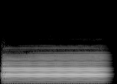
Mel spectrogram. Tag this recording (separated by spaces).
fagott wind classical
